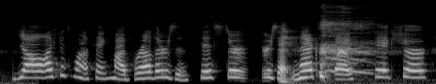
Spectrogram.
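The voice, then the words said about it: Put-on Southern accent. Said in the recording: “All of a sudden, I have this southern accent that I've decided to discover.”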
